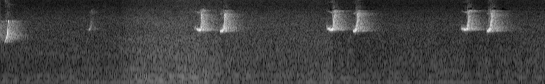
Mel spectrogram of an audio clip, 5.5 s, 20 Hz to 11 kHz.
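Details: Female Rain Quail calling: high, sharp double notes repeated in pairs about every 1.3 seconds, each pair quick and clipped, over a quiet background with a faint low hum.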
